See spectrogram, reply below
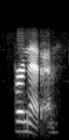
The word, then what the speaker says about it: Vernetta: Yes, Vernetta.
